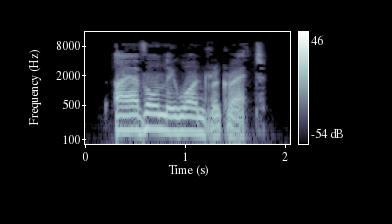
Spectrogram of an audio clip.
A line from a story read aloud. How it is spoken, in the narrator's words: he had said in his gravelly voice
